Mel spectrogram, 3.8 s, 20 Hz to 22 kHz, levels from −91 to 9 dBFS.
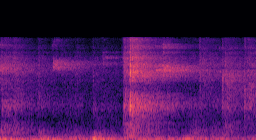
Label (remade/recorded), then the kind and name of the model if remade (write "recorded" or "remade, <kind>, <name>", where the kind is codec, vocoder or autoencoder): remade, vocoder, BigVGAN v2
